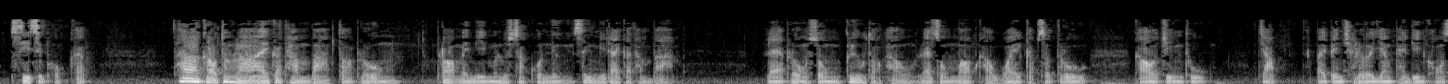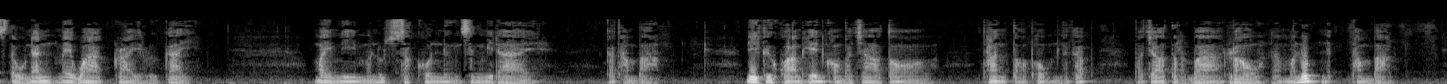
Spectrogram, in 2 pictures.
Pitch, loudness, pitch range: 75 Hz, -18 LUFS, 65-95 Hz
